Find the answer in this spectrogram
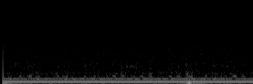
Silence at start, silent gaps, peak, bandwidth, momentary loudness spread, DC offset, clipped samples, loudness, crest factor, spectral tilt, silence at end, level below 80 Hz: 0.05 s; none; -28 dBFS; 16.5 kHz; 2 LU; under 0.1%; under 0.1%; -44 LUFS; 16 dB; -7.5 dB/octave; 0 s; -56 dBFS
